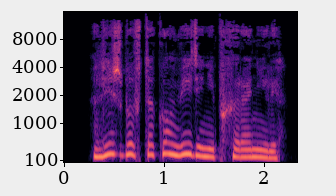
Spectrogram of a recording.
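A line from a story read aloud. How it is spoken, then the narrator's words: Sighing. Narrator (Russian): вздохнула она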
